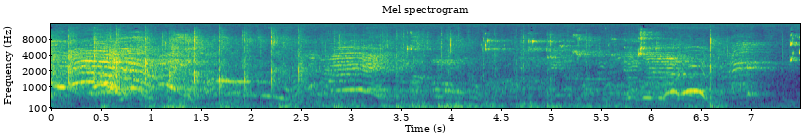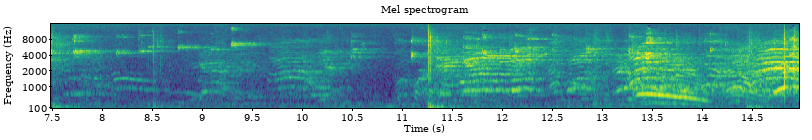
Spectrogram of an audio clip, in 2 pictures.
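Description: A basketball bouncing and sneakers squeaking on a hardwood gym floor during play, with players' voices in the gym. There is a sharper thump about eleven seconds in.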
